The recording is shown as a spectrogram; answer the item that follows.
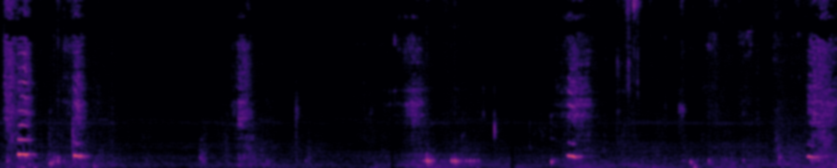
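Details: Beagle named Gromit chattering teeth while hungry and kept waiting for breakfast, with another dog, Penny, whining at delays. Sparse sharp clicks and a few short high whines come in clusters separated by quiet gaps, plus soft breathing.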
